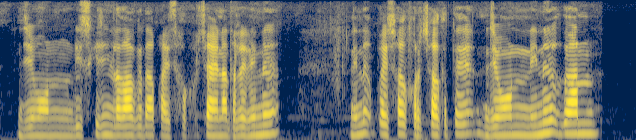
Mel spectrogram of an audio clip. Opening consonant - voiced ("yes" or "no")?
yes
